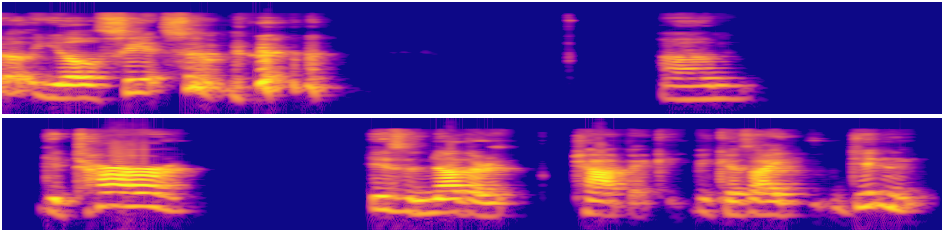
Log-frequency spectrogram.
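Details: Adult man with aphasia after an accident, presenting his own story; he describes it as a long road but says he is getting much better.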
